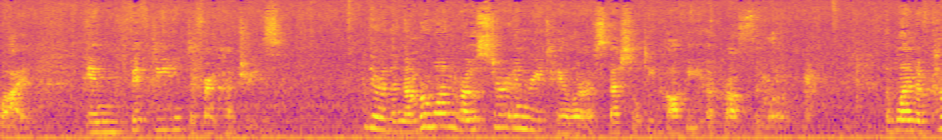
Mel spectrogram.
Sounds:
woman speaking, speech

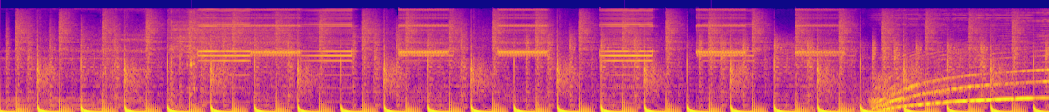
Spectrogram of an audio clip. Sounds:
music, drum and bass, fire alarm, techno, trance music, electronica

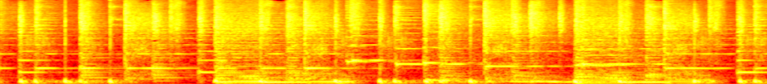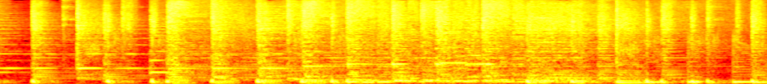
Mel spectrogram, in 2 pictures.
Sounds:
music, dance music

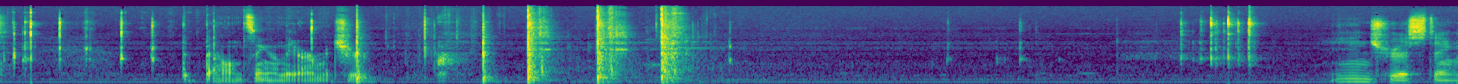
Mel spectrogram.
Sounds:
speech

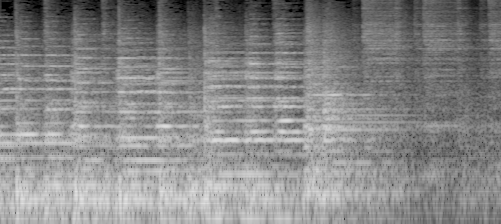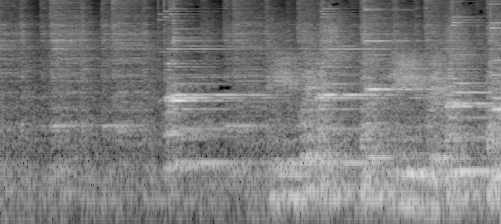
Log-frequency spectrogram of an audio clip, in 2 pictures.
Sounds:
music

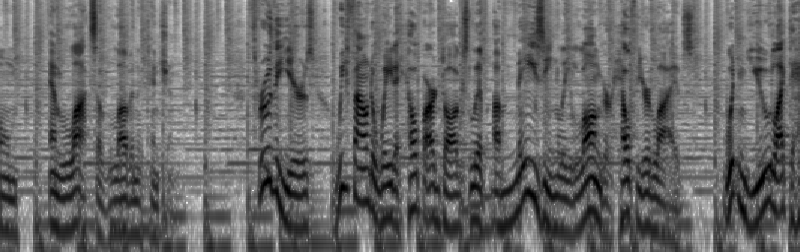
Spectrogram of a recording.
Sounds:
music, speech

